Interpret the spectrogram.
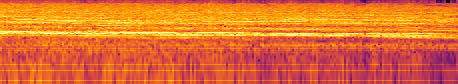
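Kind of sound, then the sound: crowd, children shouting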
